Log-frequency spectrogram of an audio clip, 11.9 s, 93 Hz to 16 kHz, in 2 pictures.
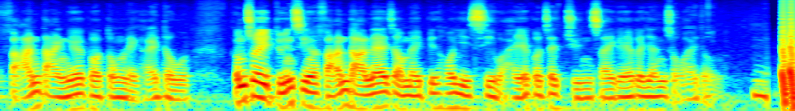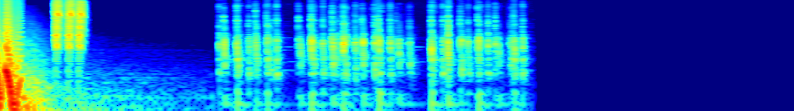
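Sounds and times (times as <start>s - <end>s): keyboard typing clicks: 7.6s - 10.0s.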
